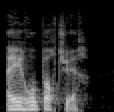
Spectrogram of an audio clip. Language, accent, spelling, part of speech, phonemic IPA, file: French, France, aéroportuaire, adjective, /a.e.ʁɔ.pɔʁ.tɥɛʁ/, LL-Q150 (fra)-aéroportuaire.wav
- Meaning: airport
